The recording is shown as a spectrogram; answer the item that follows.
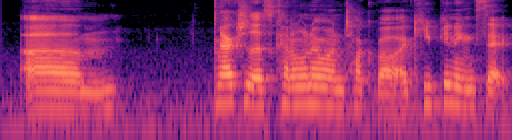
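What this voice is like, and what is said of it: Weird voice from a cold. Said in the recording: “I'm currently still have a cold. I'm sure you can tell by my weird voice.”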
